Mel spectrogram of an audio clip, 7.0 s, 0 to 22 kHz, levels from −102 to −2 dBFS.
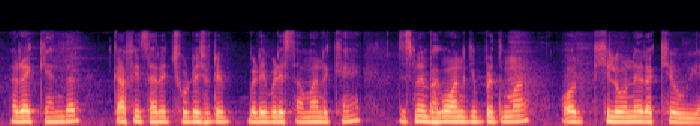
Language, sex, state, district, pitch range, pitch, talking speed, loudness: Hindi, male, Uttar Pradesh, Lalitpur, 155-160 Hz, 155 Hz, 180 wpm, -16 LUFS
